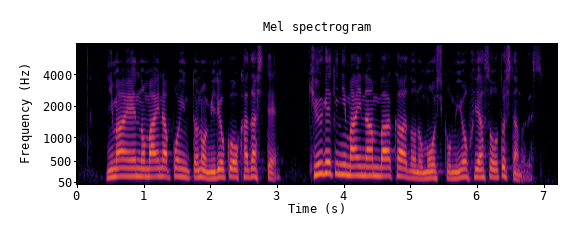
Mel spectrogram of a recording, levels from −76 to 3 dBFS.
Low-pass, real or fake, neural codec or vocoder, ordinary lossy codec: none; fake; codec, 16 kHz, 8 kbps, FunCodec, trained on LibriTTS, 25 frames a second; none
